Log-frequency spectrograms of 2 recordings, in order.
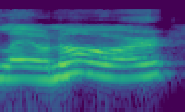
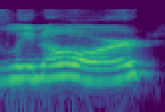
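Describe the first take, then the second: First: The name is said with a Spanish accent. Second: The name is said with an English accent. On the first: "We could pronounce it the Spanish way" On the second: "we can pronounce it the gringo style"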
